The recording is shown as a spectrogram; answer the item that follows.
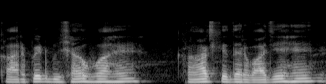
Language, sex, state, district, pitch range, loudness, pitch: Hindi, male, Bihar, Patna, 120-135 Hz, -20 LUFS, 125 Hz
